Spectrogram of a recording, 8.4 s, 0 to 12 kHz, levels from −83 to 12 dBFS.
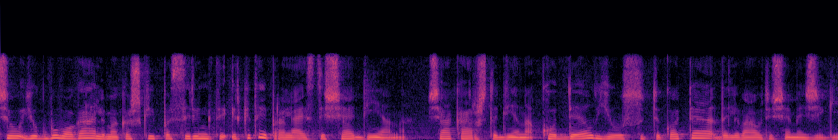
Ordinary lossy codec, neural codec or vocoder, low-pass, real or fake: MP3, 96 kbps; none; 7.2 kHz; real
